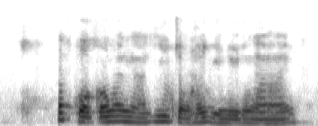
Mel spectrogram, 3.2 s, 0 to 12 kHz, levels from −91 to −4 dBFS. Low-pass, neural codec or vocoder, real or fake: 7.2 kHz; codec, 16 kHz, 2 kbps, FreqCodec, smaller model; fake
